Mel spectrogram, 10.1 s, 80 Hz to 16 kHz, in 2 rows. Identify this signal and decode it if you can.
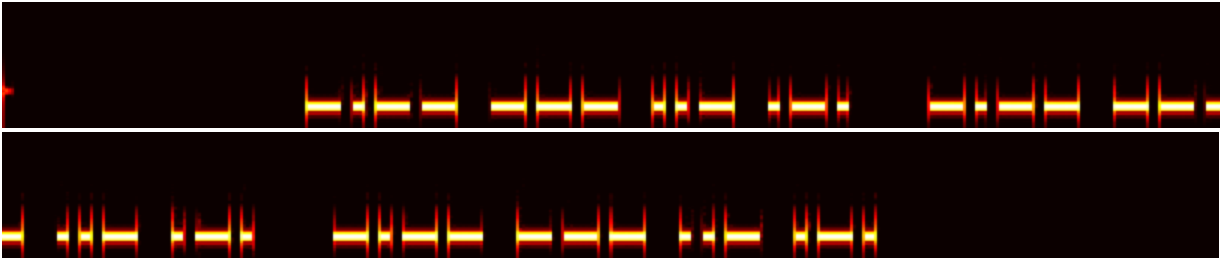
Morse code, heard as a keyed tone, about 25 wpm, 700 Hz. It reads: YOUR YOUR YOUR
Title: Top 300 Words Repeated 25wpm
